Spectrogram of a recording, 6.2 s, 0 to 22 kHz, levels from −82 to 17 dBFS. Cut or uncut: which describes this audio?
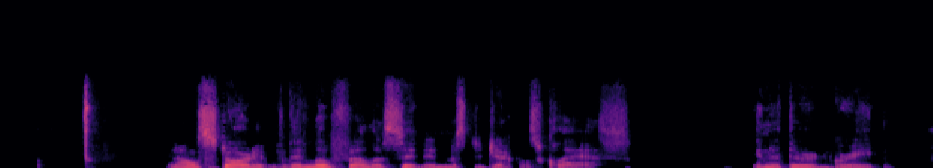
uncut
